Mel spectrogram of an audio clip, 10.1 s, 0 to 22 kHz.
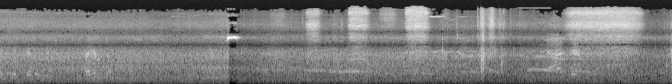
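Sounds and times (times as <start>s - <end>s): road traffic: 0.0s - 10.0s.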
